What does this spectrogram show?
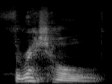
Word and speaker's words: threshold: Number 7, threshold. Threshold. Threshold. Again, that th sound at the beginning. The same you'll find in canción in Spain, in some areas of Spain.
